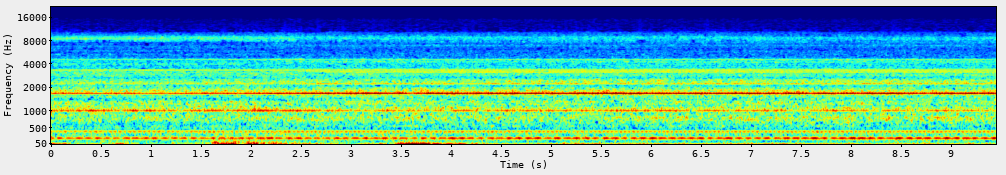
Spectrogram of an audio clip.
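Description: Faint, steady electrical hum with several higher steady whining tones from a home-built hot-air soldering station running while its gun heats up.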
